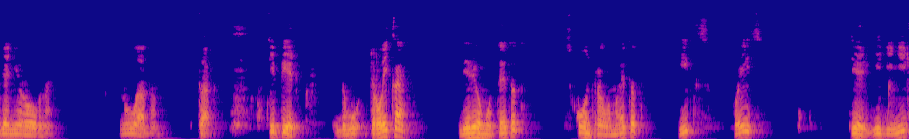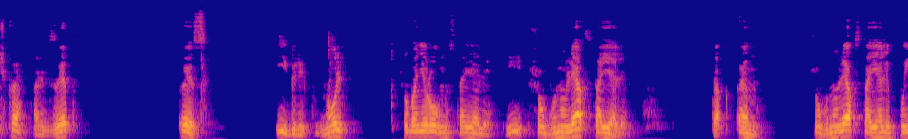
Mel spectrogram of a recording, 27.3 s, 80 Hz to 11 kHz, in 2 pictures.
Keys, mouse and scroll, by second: 1.0 shift+middle click, 2.9 middle click, 4.1 shift+middle drag, 5.4 3, 6.5 middle click, 7.3 click, 8.6 ctrl+click, 9.8 x, 11.5 alt+middle click, 13.5 alt+1, 13.7 alt+z, 14.3 click, 16.2 s, 24.5 n.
